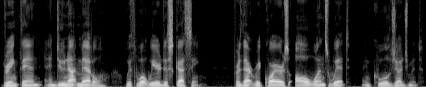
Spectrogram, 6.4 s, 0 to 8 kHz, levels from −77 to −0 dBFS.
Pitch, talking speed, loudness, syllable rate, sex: 120 Hz, 190 wpm, -18 LUFS, 5.1 syllables/s, male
